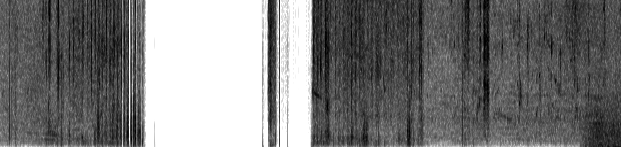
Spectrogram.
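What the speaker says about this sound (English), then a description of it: "allow the oil to drip into that pan and let it run out until it stops running" Engine oil runs from an MGB sump into a drain pan, giving a faint, uneven patter and trickle that cuts in and out with stretches of silence.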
